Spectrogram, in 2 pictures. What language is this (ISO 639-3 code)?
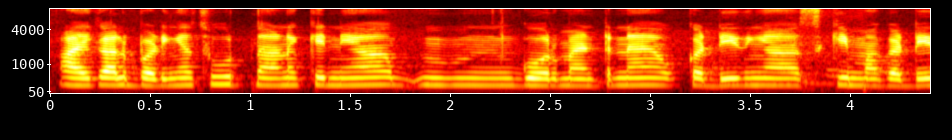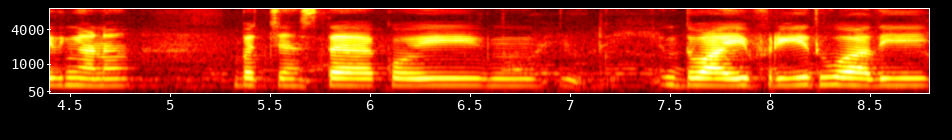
doi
